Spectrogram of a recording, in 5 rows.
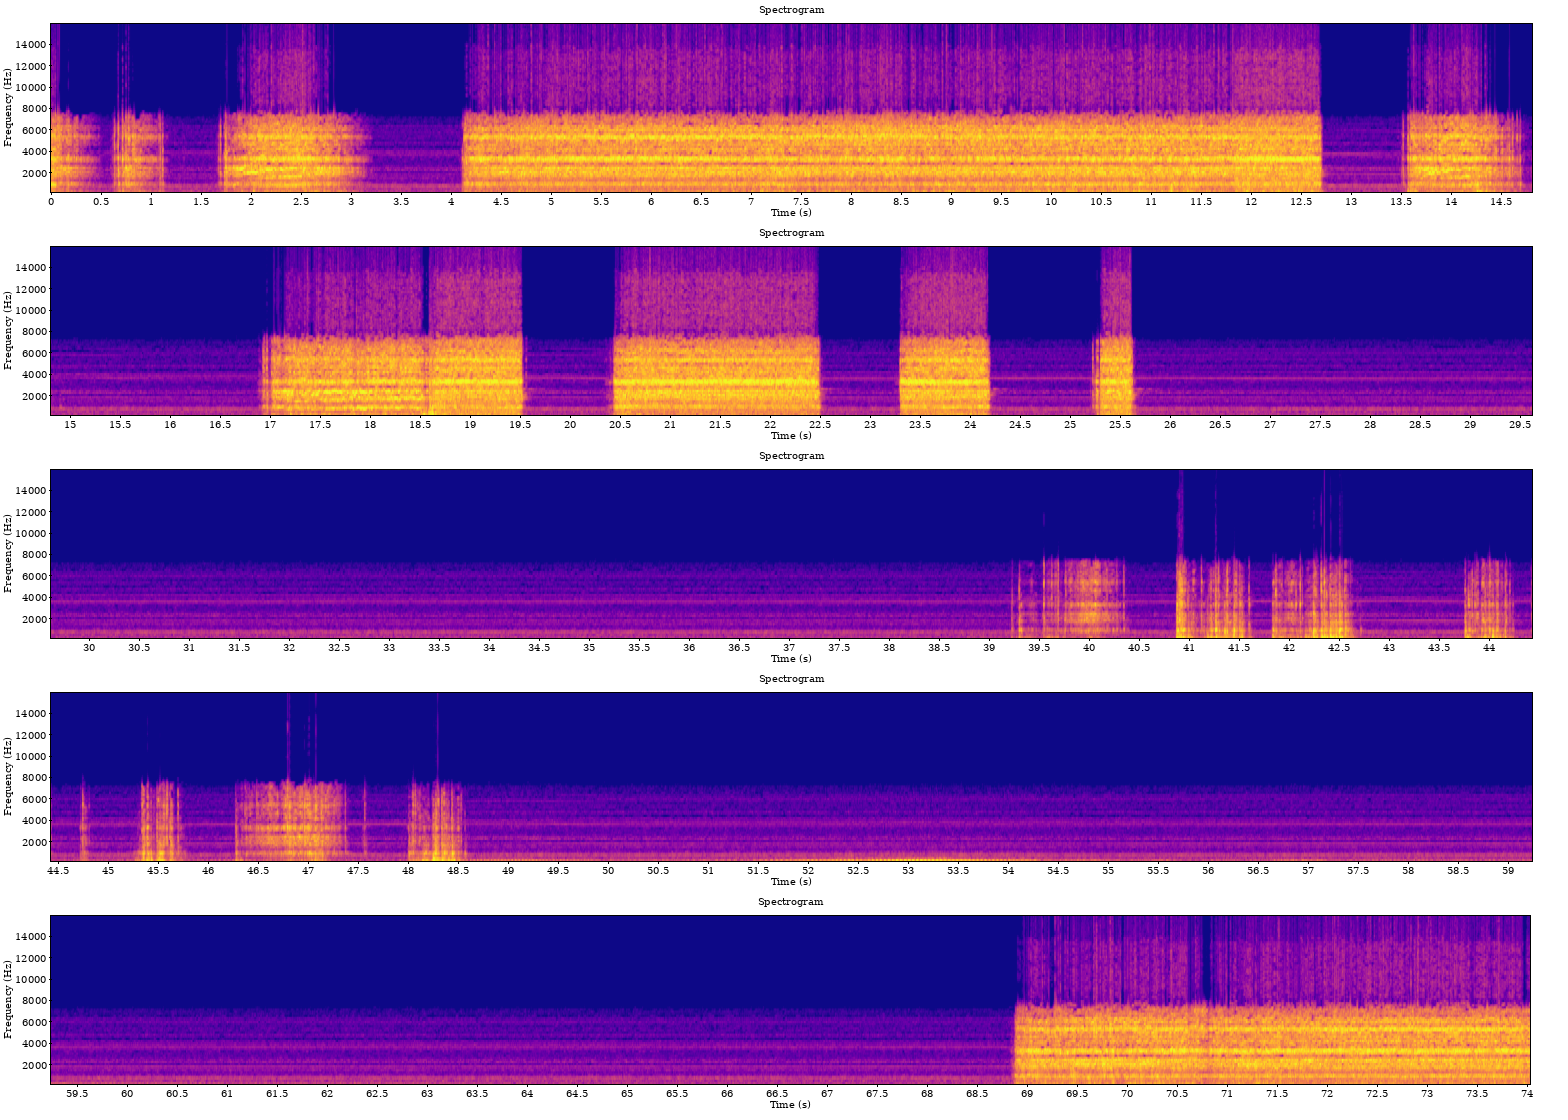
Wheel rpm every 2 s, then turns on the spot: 30, 50, 170, 220, 230, 230, 100, 20, 80, 100, 70, 60, 30, 0, 0, 0, 0, 0, 0, 0, 0, 0, 0, 0, 0, 0, 0, 0, 0, 0, 0, 0, 0, 0, 60, 190, 200.
none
